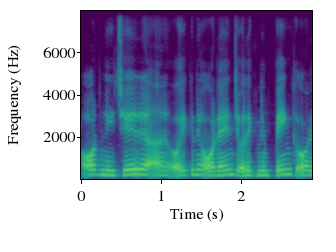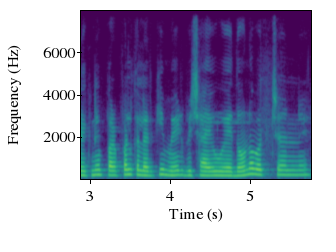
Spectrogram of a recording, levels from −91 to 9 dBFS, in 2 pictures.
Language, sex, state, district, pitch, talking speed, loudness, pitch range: Hindi, female, Bihar, Vaishali, 220 Hz, 240 wpm, -17 LUFS, 205-230 Hz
